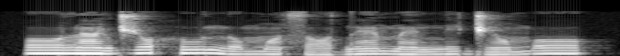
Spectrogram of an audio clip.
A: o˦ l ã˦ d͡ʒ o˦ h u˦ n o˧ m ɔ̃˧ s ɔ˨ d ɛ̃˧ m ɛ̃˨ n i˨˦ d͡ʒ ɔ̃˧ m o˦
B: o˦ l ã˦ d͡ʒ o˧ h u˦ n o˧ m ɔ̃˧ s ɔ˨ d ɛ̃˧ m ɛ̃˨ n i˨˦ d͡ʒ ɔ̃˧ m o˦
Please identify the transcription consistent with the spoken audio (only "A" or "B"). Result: A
